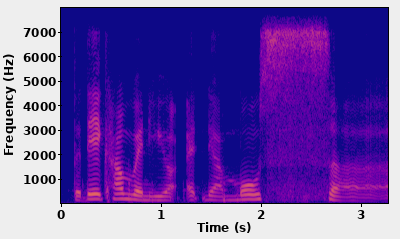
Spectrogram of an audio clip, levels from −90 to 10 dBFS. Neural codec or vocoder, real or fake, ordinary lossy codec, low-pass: none; real; Opus, 24 kbps; 7.2 kHz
